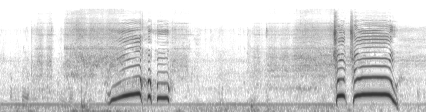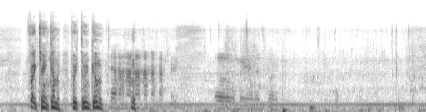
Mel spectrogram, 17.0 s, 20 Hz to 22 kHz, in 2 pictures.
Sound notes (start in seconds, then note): 2.6 excited hollering; 10.7 laughing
